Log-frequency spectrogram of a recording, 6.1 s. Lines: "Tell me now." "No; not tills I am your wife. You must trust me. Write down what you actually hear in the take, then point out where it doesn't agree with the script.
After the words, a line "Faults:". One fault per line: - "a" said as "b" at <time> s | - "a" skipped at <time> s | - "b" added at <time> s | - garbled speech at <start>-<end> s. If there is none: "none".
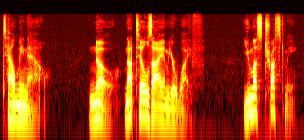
"Tell me now." "No; not tills I am your wife. You must trust me.
Faults:
none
